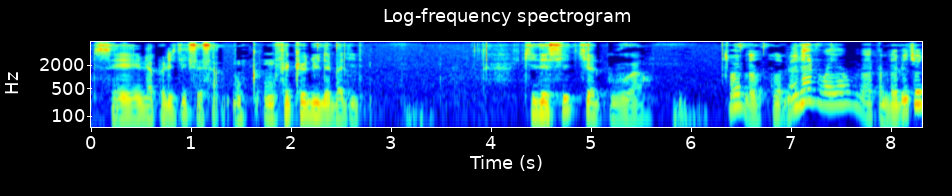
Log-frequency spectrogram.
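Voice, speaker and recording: A man speaks with a fairly low pitch. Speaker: political vlogger. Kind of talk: political monologue. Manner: fast; halting.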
